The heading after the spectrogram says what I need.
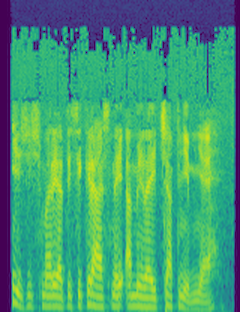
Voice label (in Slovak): sms hlásky cz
